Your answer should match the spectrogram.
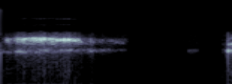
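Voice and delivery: whispered shh; hush. Acted. Young woman hushing the poet mid-kiss, whispered. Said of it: "She kissed me and said".

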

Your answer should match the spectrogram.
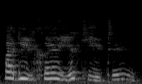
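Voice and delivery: Southern belle voice. Acted. Plays a flirting belle.

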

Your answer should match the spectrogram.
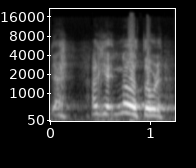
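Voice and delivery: ordinary delivery

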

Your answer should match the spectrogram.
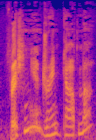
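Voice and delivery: very high cartoon Cockney accent; terrible English accent. Co-host retelling a Simpsons casino scene, hammed-up English accent. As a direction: put on a loud, squeaky English accent. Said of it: "That's pretty terrible accent".

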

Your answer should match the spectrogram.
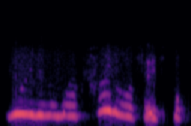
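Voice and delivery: firing back at an unfair accusation; retold indignation. Retelling how she answered Carol, fast and indignant. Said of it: "I was mad".

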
